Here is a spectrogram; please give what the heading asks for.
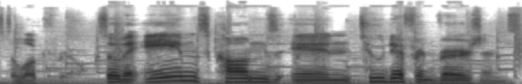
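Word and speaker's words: AEMS: have seen this optic it's spelled a-e-m-s but it's pronounced Ames now the Ames is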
